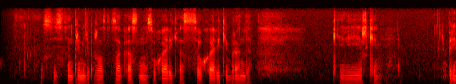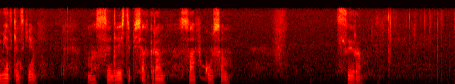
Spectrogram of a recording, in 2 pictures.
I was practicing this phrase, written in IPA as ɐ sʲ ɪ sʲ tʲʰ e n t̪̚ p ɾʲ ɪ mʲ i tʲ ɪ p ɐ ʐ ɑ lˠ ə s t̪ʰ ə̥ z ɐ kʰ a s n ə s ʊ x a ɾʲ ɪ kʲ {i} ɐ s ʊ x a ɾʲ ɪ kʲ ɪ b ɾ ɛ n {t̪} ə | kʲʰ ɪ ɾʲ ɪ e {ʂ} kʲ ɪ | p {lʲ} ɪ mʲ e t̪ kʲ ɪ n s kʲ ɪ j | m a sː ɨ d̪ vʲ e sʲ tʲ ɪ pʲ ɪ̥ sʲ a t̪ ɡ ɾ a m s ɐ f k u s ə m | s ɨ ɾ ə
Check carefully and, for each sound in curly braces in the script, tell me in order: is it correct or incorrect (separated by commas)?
incorrect, incorrect, correct, incorrect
